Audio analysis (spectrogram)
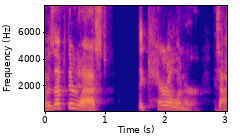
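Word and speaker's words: carillonneur: And I was so lucky when I was up there last, the Caroliner, is that how you say it?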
